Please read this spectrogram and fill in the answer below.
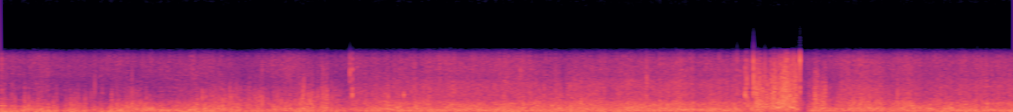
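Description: Wind buffeting the camera microphone at riding speed, mixed with the snowboard sliding and scraping over groomed snow. A brighter, hissing scrape comes about seven and a half seconds in and cuts off sharply.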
